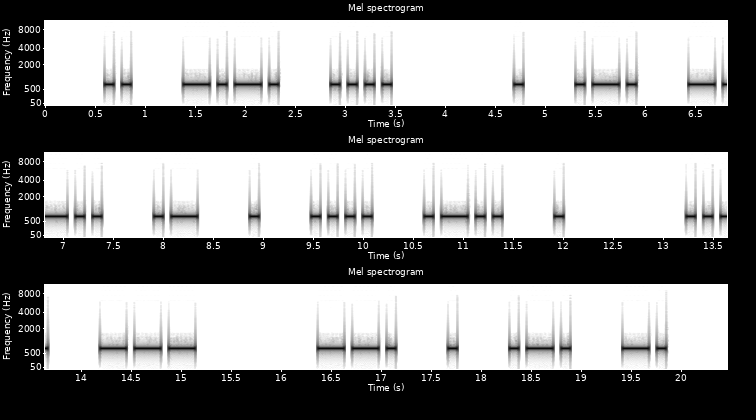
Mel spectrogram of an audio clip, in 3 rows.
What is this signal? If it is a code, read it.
Morse code, heard as a keyed tone, about 14 wpm, spaced as for 10 wpm, 700 Hz. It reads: ICH ERZAEHLE SO GERN
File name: Morsekurs / Witze / Witz 08. Dezember 2020, 50 F70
